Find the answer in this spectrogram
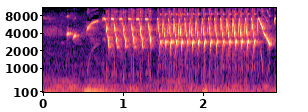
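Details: Canary singing a long, continuous morning song: a brief rising whistle, then fast rattling trills of high, bright repeated notes that run without pause to the end.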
